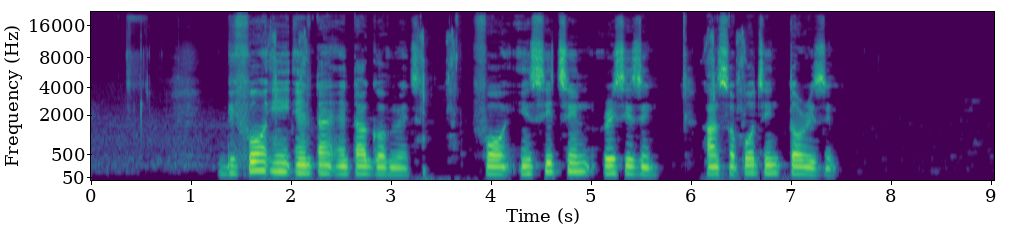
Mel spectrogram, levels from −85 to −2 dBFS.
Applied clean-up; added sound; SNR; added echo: classical method Wiener filter.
